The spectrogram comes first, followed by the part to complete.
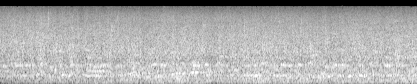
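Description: Water jets and sprayers of a splash-pad play structure hissing and splashing steadily, with voices in the background.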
